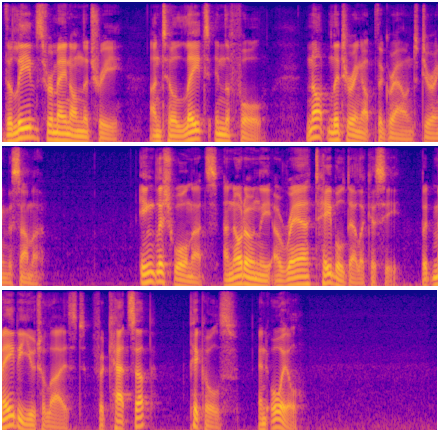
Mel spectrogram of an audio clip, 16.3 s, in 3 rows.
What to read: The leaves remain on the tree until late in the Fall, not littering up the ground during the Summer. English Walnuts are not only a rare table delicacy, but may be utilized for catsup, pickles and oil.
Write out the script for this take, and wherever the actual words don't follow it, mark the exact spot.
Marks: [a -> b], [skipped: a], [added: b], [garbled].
The leaves remain on the tree until late in the Fall, not littering up the ground during the Summer. English Walnuts are not only a rare table delicacy, but may be utilized for catsup, pickles and oil.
